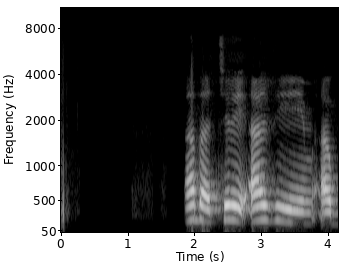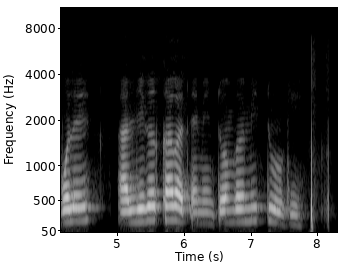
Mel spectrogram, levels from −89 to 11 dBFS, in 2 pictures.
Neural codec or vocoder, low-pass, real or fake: none; 7.2 kHz; real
